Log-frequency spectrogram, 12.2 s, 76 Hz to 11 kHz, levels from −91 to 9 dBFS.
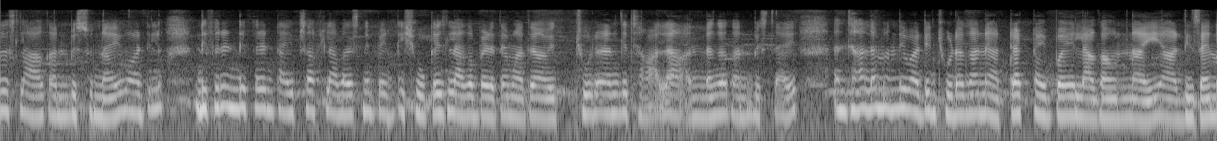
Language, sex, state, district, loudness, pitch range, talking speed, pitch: Telugu, female, Andhra Pradesh, Srikakulam, -19 LUFS, 180-215 Hz, 150 wpm, 195 Hz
